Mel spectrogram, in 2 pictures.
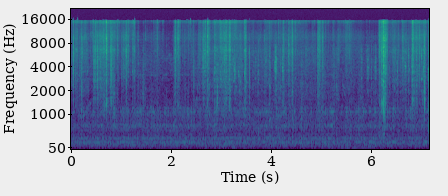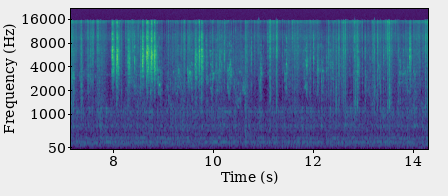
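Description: Bare hands and fingertips squeeze, crumble and rub loose, dry, gritty cement-sand powder with crumbly clumps in a large plastic basin. A steady, bright gritty crackle runs throughout, with a few louder crunches near the middle.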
